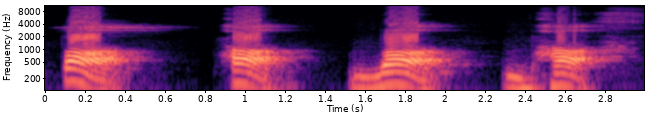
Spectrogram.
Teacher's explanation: এই ধ্বনিগুলা ঠোঁটের স্পর্শে বের হচ্ছে এজন্য এটাকে বলা হয় অষ্ঠ ধ্বনি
